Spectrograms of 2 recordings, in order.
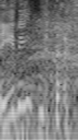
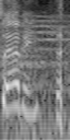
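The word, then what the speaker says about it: Eddy: And when I was getting pronunciations from Coach Hannon, I'm like, that's not Edie? No, that's Eddie.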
